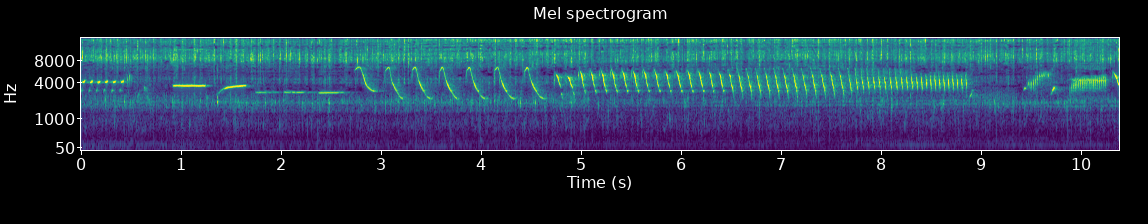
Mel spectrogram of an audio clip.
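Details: Canary song used as therapy for a bird that has stopped singing: long varied phrases of whistled notes, steep downward sweeps repeated in quick series, then a fast buzzy trill held for several seconds before more whistles.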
